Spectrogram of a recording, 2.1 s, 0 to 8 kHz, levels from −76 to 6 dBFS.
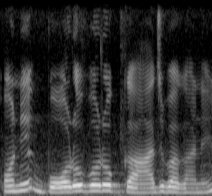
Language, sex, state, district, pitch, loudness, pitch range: Bengali, female, West Bengal, Purulia, 215 Hz, -13 LUFS, 190-235 Hz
